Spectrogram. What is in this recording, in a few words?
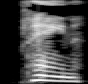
"Pain", English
